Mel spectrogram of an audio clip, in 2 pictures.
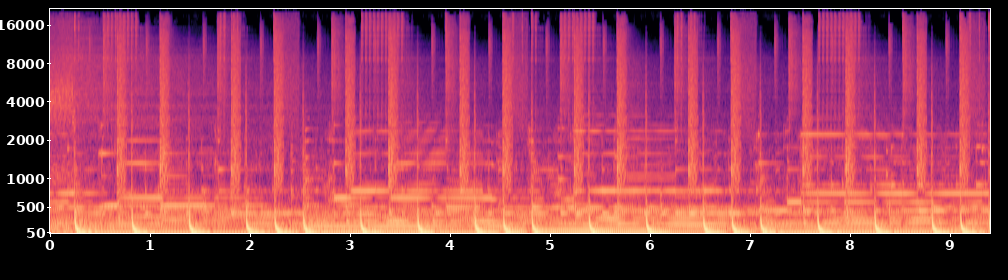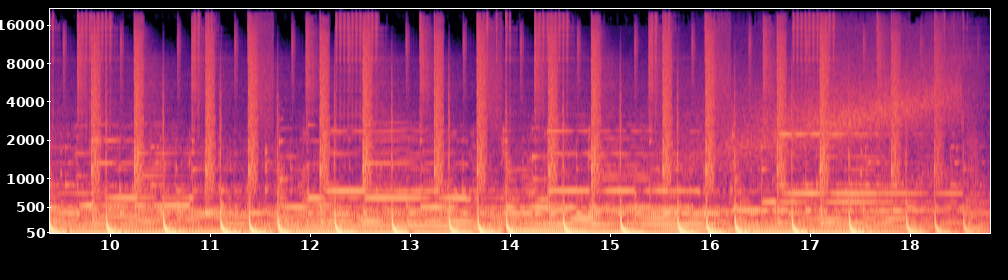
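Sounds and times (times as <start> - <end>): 
party pop music: 0.3 - 18.7.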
